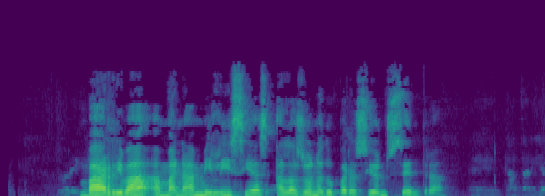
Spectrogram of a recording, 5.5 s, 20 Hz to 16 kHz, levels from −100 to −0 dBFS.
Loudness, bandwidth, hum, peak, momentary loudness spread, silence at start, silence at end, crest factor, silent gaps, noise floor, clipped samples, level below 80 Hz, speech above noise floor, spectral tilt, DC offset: -29 LUFS; 11 kHz; none; -8 dBFS; 13 LU; 0.8 s; 1.05 s; 22 dB; none; -72 dBFS; under 0.1%; -88 dBFS; 44 dB; -4 dB/octave; under 0.1%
